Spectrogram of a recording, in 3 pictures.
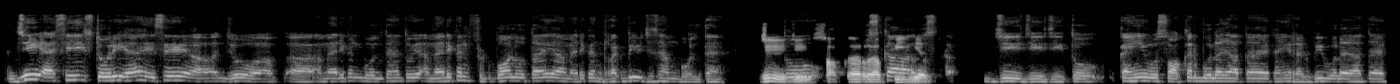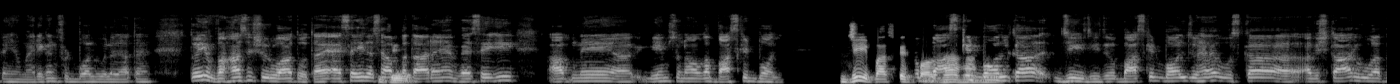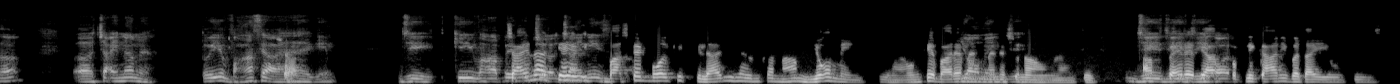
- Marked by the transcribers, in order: static; in English: "स्टोरी"; unintelligible speech; in English: "गेम"; other background noise; in English: "गेम"; in English: "प्लीज़"
- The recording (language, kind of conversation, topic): Hindi, unstructured, आपके लिए सबसे खास खेल कौन से हैं और क्यों?
- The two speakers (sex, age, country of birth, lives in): male, 20-24, India, Finland; male, 35-39, India, India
